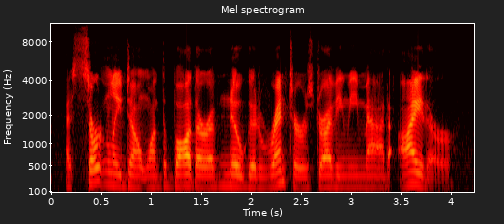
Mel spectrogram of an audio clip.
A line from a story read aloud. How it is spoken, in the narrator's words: Rezzo grumbled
